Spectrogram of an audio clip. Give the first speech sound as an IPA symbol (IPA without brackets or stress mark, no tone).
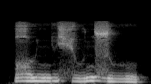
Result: ʁ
